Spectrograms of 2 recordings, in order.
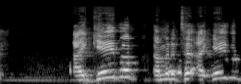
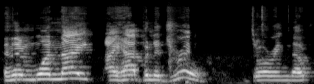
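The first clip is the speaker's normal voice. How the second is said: ordinary delivery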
